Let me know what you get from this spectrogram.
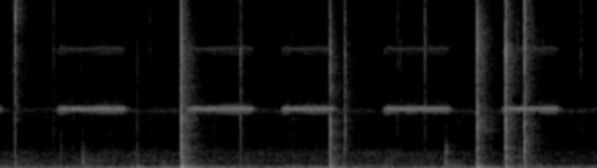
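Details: At night near a campfire, a cricket gives shrill, even trills in short bursts separated by brief pauses. Loud snapping crackles of burning wood punctuate the chirps.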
